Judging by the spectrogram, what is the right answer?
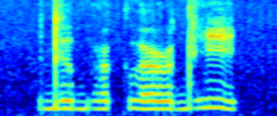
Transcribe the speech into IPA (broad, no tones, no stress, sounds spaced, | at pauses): d ɨ bʱ ə˞ k ð ə˞ ɹ dʱ i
